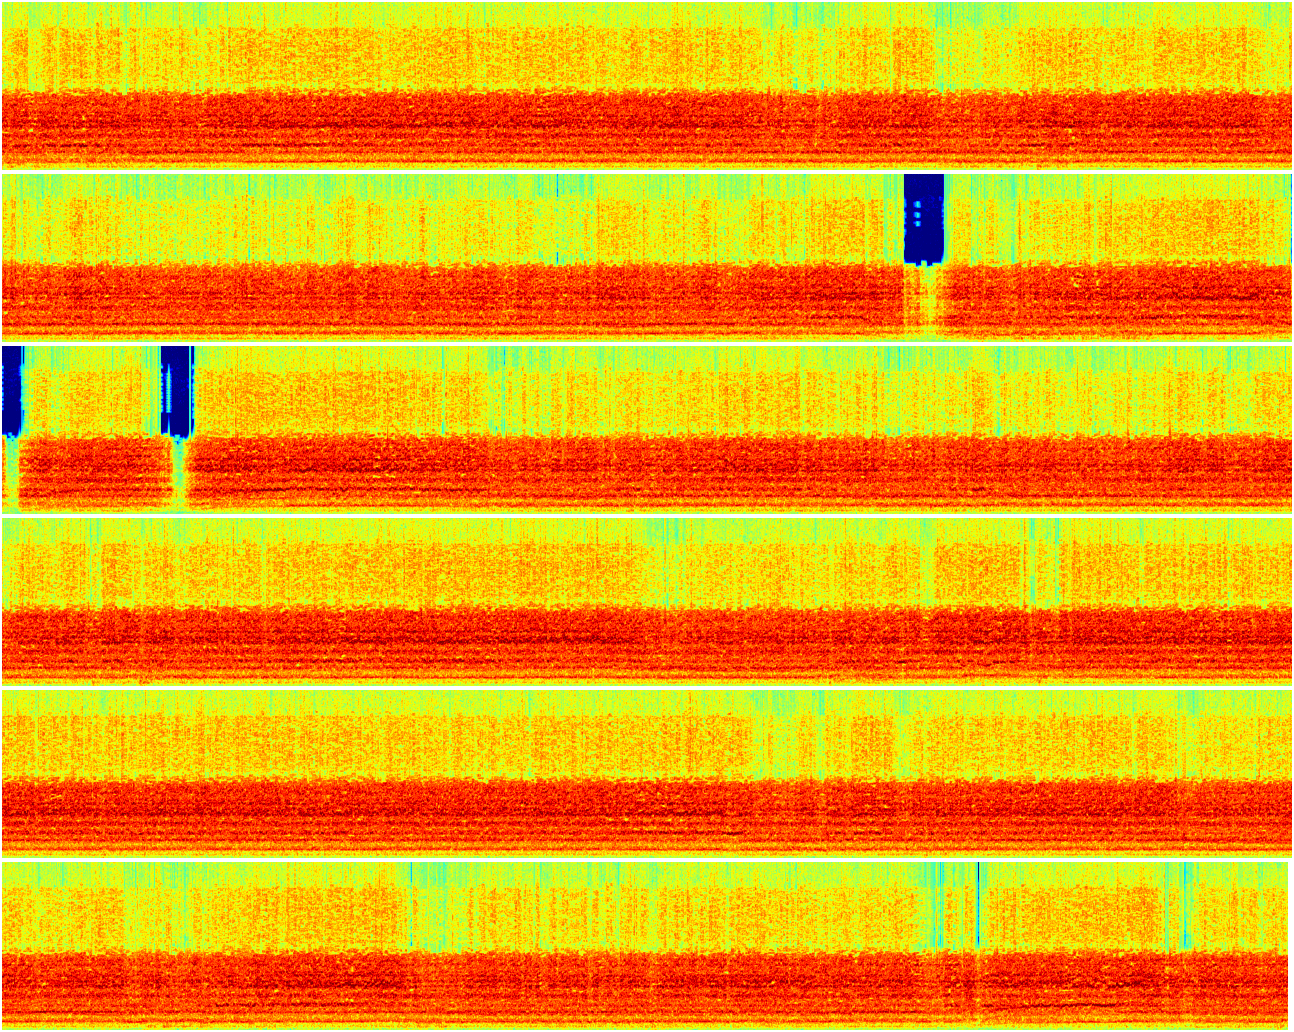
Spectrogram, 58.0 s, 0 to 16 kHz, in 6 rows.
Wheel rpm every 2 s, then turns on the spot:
200, 230, 230, 230, 230, 230, 230, 220, 140, 160, 140, 210, 230, 230, 230, 230, 220, 220, 250, 240, 230, 230, 220, 230, 220, 220, 210, 210, 200.
none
